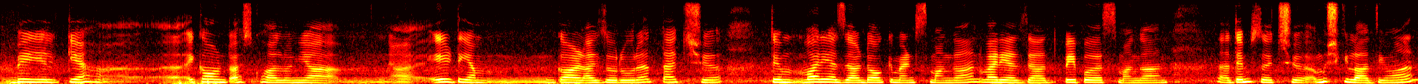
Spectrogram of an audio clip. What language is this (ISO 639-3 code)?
kas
